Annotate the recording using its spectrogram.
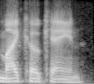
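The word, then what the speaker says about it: Michael Caine: Michael Kaine. Um, to say his name in his accent. Yeah. The the trick is you just say the words my cocaine.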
